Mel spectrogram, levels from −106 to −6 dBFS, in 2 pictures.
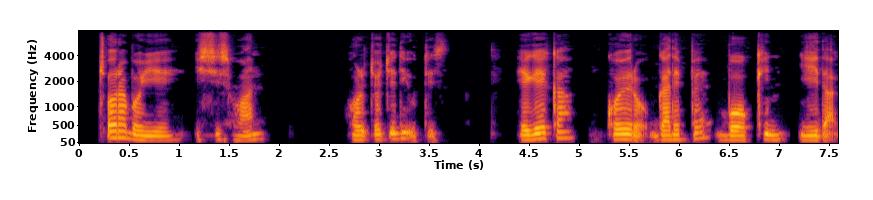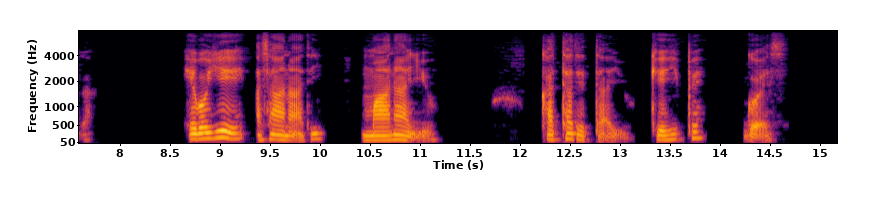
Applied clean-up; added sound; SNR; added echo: none; none; none; none.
